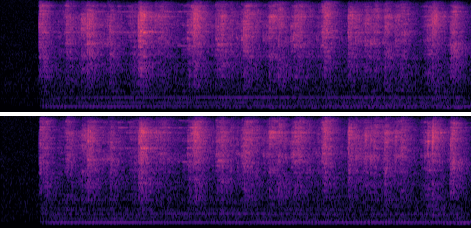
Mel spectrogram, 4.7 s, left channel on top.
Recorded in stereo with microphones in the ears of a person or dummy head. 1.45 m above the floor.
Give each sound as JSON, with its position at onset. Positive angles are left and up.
{"t": 0.4, "sound": "keys jangling", "side_deg": 35, "distance_m": 3.0}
